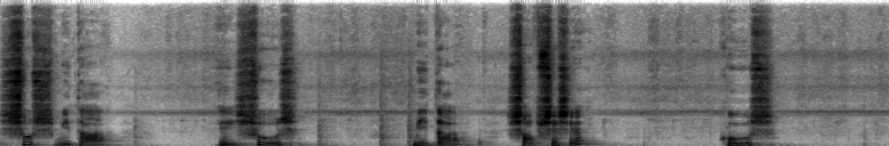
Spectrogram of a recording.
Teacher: সবগুলো ময়ের কিন্তু স্বাভাবিক আচরণ হয়েছে, অর্থাৎ দ্বিত্ব উচ্চারণ হয়নি, স্বাভাবিক উচ্চারণ হয়েছে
